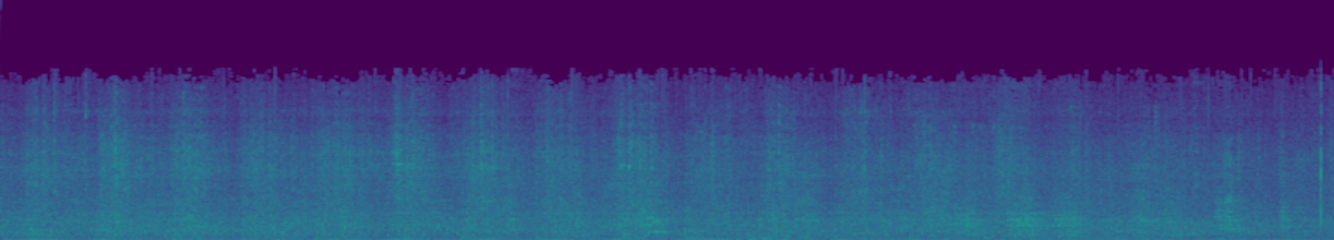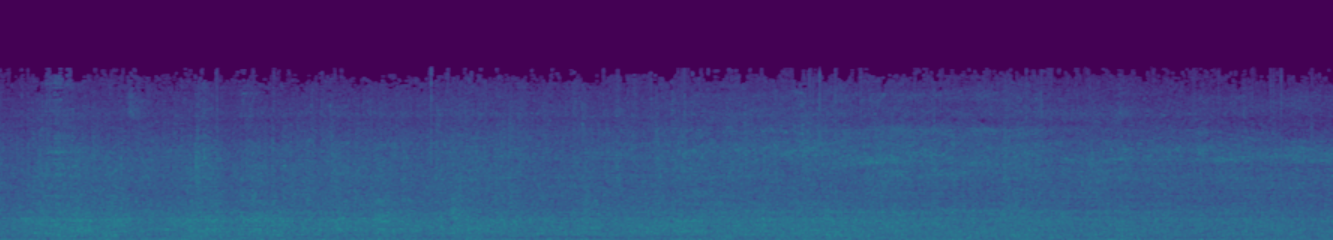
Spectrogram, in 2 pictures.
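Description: Norfolk Southern freight train's cars rolling past, with a steady rumble of wheels on rail. A run of regular clicks, wheels over rail joints, comes through over roughly the first half.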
